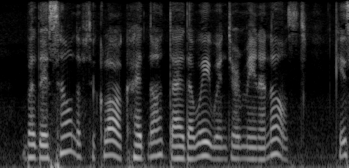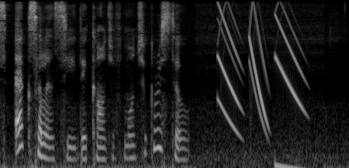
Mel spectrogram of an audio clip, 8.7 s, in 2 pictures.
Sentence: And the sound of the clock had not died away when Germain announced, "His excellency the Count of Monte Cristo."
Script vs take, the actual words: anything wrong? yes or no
yes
